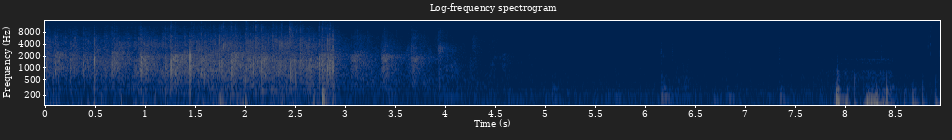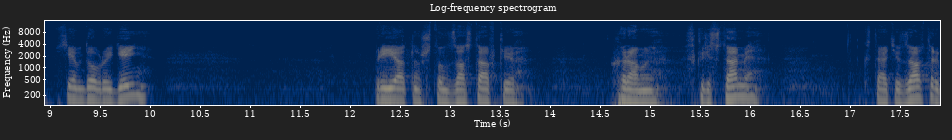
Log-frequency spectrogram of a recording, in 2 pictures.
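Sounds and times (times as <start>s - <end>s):
audience applause: 0.0s - 4.8s
speech: 9.2s - 10.1s, 12.3s - 13.8s, 14.7s - 16.2s, 17.2s - 17.8s.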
